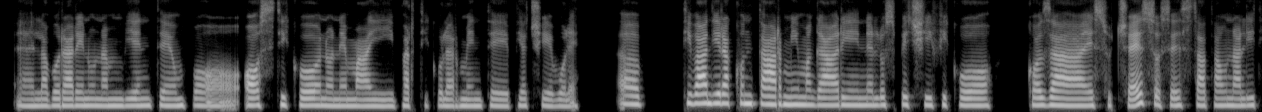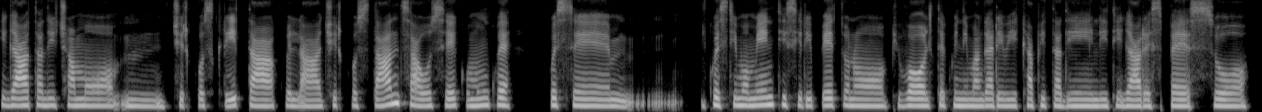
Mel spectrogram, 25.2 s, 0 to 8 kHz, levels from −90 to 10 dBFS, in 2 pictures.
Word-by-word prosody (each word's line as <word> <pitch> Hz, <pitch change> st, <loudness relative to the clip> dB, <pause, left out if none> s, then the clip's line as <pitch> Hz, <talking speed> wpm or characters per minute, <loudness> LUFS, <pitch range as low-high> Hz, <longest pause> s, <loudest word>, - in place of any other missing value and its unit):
ehm, 175 Hz, -2 st, -2 dB
lavorare 180 Hz, 0 st, +1 dB
in 180 Hz, -, +1 dB
un 180 Hz, 0 st, 0 dB
ambiente 180 Hz, +1 st, 0 dB
un 180 Hz, +1 st, +1 dB
po' 90 Hz, -, -2 dB
ostico 190 Hz, 0 st, +2 dB
non 180 Hz, -1 st, +1 dB
è 175 Hz, -, +1 dB
mai 170 Hz, -1 st, +1 dB
particolarmente 175 Hz, -1 st, -2 dB
piacevole. 175 Hz, -3 st, -4 dB, 0.4 s
Uhm, 220 Hz, -1 st, +2 dB, 0.4 s
ti 250 Hz, -, -2 dB
va 240 Hz, +1 st, +8 dB
di 245 Hz, 0 st, +4 dB
raccontarmi 225 Hz, -3 st, +4 dB
magari 195 Hz, -1 st, +2 dB
nello 195 Hz, +1 st, 0 dB
specifico 190 Hz, -2 st, -1 dB, 0.3 s
cosa 190 Hz, -2 st, +4 dB
è 185 Hz, -, +1 dB
successo? 195 Hz, +5 st, 0 dB
Se 185 Hz, 0 st, -3 dB
è -, -, 0 dB
stata 185 Hz, +1 st, -3 dB
una 185 Hz, -1 st, +1 dB
litigata 190 Hz, 0 st, +1 dB
diciamo, 180 Hz, -1 st, -1 dB
mhmm, 165 Hz, -2 st, -3 dB
circoscritta 175 Hz, +1 st, -1 dB
a 170 Hz, -, -3 dB
quella 165 Hz, -1 st, -1 dB
circostanza, 185 Hz, +4 st, 0 dB
o 175 Hz, -, 0 dB
se 180 Hz, +1 st, -2 dB
comunque 185 Hz, +1 st, -1 dB, 0.3 s
queste, 180 Hz, -3 st, 0 dB
mhmm 160 Hz, -3 st, -1 dB, 0.8 s
questi 195 Hz, -1 st, -1 dB
momenti 195 Hz, +3 st, +2 dB
si 185 Hz, -, -5 dB
ripetono 180 Hz, -1 st, -1 dB
più 170 Hz, -, -10 dB
volte, 180 Hz, 0 st, +2 dB
quindi 175 Hz, 0 st, 0 dB
magari 175 Hz, +1 st, +1 dB
vi 170 Hz, 0 st, -1 dB
capita 175 Hz, 0 st, -3 dB
di 170 Hz, +1 st, +1 dB
litigare 170 Hz, 0 st, 0 dB
spesso 170 Hz, 0 st, -1 dB
180 Hz, 125 wpm, -22 LUFS, 175-190 Hz, 0.8 s, va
